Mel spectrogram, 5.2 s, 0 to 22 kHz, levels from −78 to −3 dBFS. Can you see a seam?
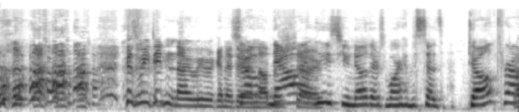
no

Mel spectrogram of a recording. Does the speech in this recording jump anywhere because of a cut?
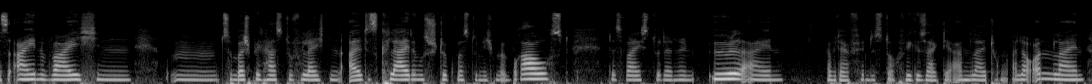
no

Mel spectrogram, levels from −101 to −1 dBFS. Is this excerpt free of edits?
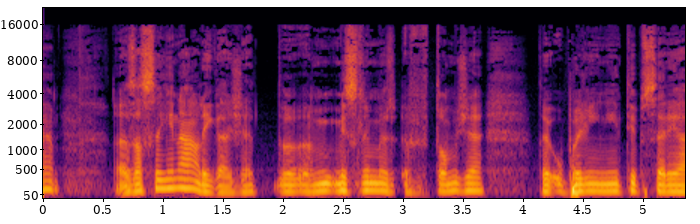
yes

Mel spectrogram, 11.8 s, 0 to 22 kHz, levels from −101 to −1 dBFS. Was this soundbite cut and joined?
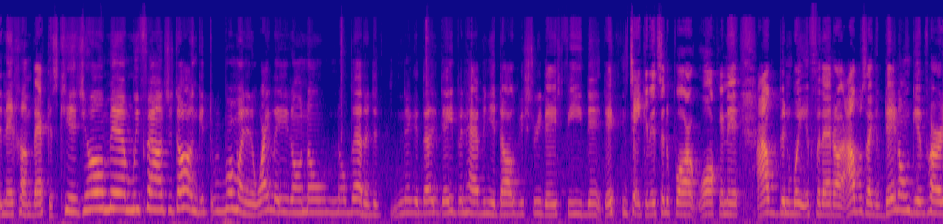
yes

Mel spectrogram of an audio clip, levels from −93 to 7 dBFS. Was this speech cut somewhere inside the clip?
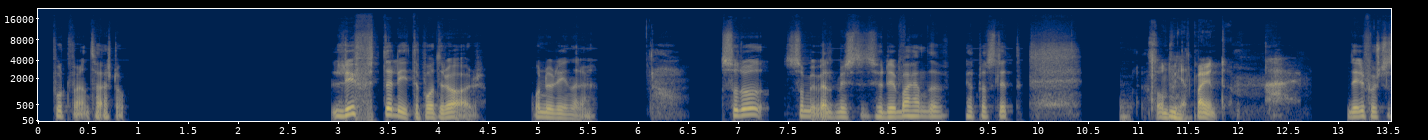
yes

